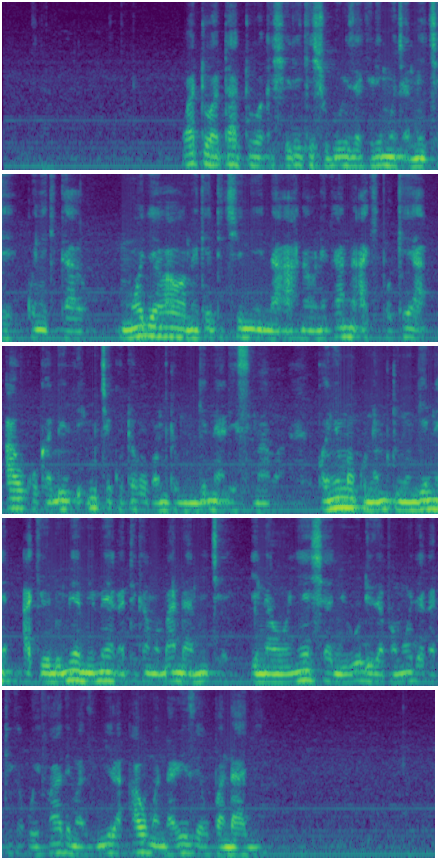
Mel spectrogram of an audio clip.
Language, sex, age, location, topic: Swahili, male, 18-24, Dar es Salaam, agriculture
